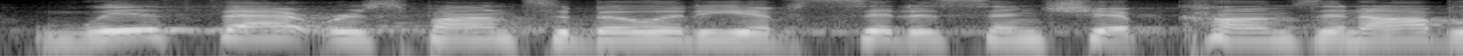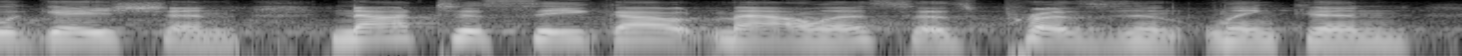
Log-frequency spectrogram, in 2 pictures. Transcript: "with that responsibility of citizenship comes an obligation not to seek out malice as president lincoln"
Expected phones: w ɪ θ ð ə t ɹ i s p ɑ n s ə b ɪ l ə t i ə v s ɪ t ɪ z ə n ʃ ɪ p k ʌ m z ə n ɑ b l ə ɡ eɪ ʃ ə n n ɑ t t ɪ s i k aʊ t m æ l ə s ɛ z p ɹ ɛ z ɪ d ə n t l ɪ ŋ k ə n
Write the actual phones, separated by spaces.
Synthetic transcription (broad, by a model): w ɪ ð ə t ɹ i s p ɑ n s ə b ɪ l ə t i ə v s ɪ t ɪ z ə n ʃ ɪ p k ʌ m z ə n ɑ b l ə ɡ eɪ ʃ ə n n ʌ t t ɪ s i k aʊ t m æ l ə s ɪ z p ɹ ɛ z ɪ d ə n t l ɪ ŋ k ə n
